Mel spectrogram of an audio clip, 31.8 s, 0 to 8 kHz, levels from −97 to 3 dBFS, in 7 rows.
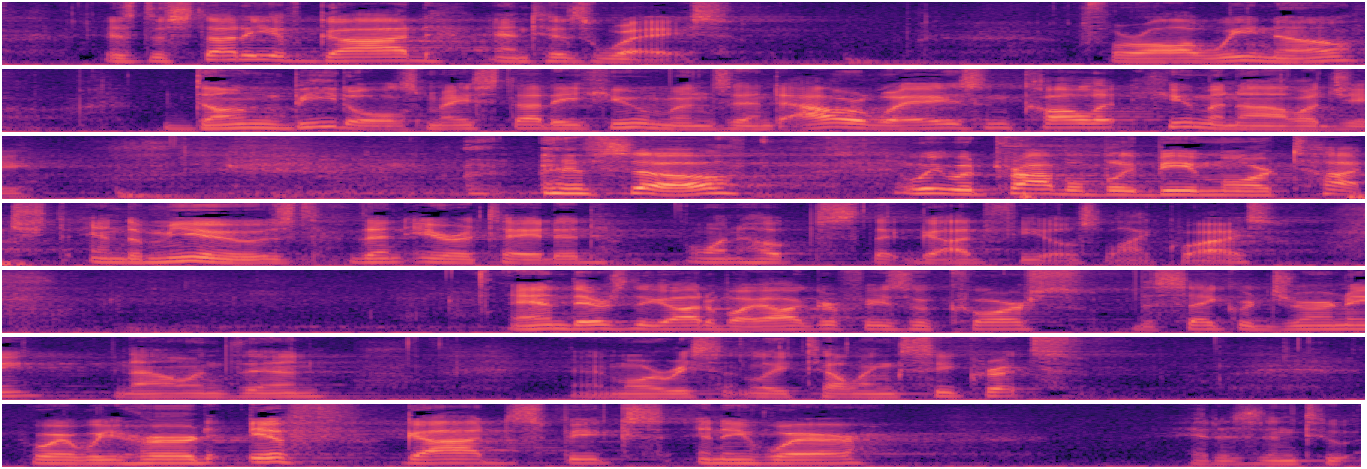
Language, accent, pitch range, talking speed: English, American, 110-135 Hz, 130 wpm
